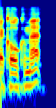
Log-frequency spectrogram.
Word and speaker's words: Cole Kmet: You went Cole Kmet. Is that how you say his name? – Yeah, Cole Kmet.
